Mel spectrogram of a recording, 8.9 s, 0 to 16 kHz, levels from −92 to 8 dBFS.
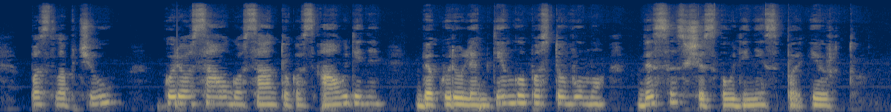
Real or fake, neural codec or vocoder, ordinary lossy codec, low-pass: fake; vocoder, 44.1 kHz, 128 mel bands every 512 samples, BigVGAN v2; AAC, 48 kbps; 14.4 kHz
